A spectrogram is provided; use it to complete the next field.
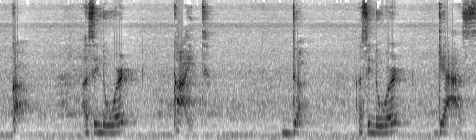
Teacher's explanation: Velar sounds: ka, ga, Velar sounds or consonant sounds are produced when the back of the tongue touches the soft palate or the velum.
